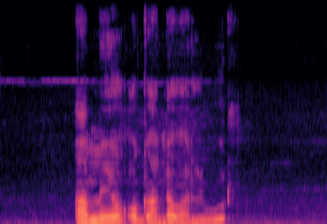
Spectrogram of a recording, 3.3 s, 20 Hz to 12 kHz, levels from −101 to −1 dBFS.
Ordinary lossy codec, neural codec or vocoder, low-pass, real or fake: none; none; none; real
